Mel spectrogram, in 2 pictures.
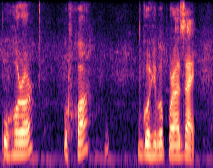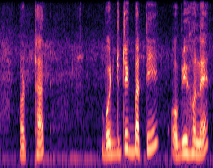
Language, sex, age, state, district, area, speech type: Assamese, male, 18-30, Assam, Biswanath, rural, spontaneous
